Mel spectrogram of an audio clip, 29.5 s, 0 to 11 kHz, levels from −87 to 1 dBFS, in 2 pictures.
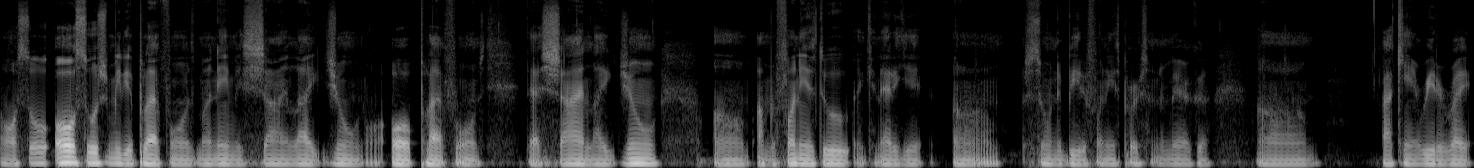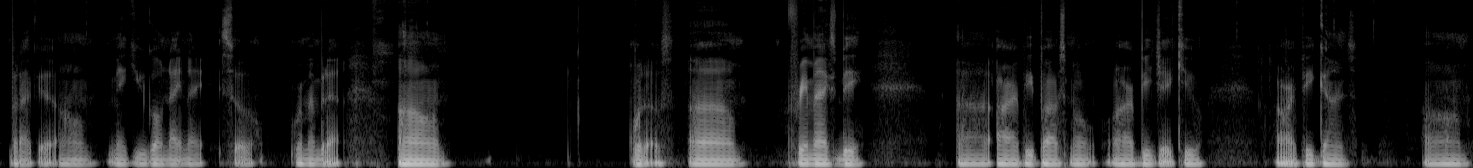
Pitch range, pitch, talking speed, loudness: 85-105 Hz, 90 Hz, 140 wpm, -31 LUFS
